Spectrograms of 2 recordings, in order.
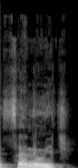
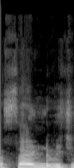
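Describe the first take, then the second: First: सैंडविच as san-wich; silent D. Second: सैंडविच with the d sounded; D pronounced. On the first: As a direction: drop the middle d of सैंडविच. (डी silent रखकर "सैंडविच") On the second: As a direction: say सैंडविच keeping its d. (डी बोलकर "सैंडविच") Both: Shown as a demonstration. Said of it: "सैंडविच नहीं".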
